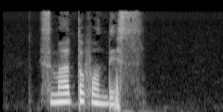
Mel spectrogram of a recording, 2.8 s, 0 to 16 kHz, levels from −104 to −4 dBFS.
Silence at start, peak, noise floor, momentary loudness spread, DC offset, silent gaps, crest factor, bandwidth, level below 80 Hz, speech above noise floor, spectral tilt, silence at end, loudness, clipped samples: 0.5 s; -8 dBFS; -75 dBFS; 15 LU; under 0.1%; none; 18 dB; 11.5 kHz; -54 dBFS; 52 dB; -5 dB/octave; 1.05 s; -24 LUFS; under 0.1%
